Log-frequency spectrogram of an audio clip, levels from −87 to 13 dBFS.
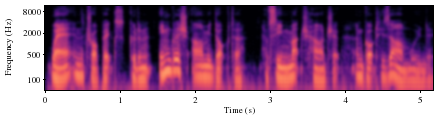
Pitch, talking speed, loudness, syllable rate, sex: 115 Hz, 210 wpm, -20 LUFS, 5.3 syllables/s, male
